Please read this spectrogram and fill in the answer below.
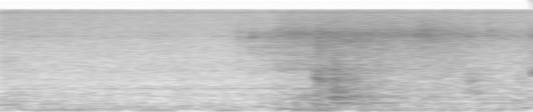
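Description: Pause between speakers: low, steady room background with one brief soft noise about a second in.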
